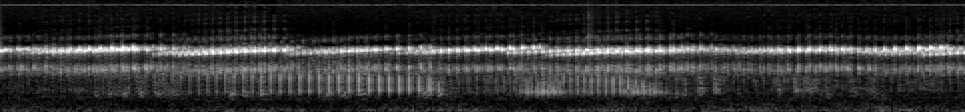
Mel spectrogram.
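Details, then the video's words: Wild frogs singing in spring among the ponds and small lakes of the Nebraska Sandhills at dusk: a steady high trilling chorus with fainter, lower pulsed croaks rising and falling underneath. "RELAXING SOUNDS OF FROGS"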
